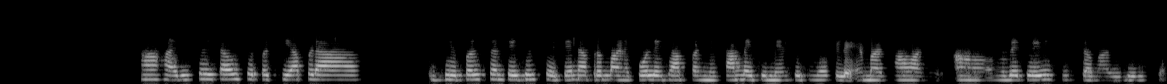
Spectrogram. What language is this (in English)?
Gujarati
